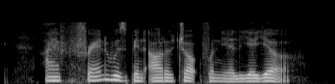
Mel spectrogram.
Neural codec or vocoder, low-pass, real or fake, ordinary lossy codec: codec, 16 kHz, 8 kbps, FunCodec, trained on Chinese and English, 25 frames a second; 7.2 kHz; fake; AAC, 48 kbps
